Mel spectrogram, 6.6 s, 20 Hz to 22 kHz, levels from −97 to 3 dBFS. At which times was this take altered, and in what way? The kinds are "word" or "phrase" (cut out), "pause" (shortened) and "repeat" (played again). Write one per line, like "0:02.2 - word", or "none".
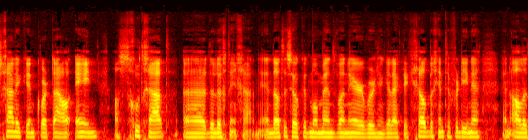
0:01.3 - pause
